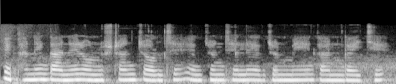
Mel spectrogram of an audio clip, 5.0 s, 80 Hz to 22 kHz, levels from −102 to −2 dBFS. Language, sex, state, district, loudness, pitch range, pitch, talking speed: Bengali, female, Tripura, West Tripura, -13 LUFS, 225-235 Hz, 230 Hz, 120 wpm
